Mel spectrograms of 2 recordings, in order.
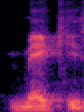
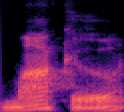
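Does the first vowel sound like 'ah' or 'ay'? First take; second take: ay; ah. First: The first vowel is a long 'ay' sound. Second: The first vowel is a short 'ah' sound. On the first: It reads as the phrase 'make you safe'. "giving the A the, the long sound" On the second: It is the Hawaiian word for risk. "is Hawaiian for risk"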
